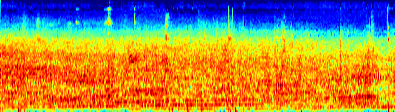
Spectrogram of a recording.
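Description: Race cars roar around the track at Midvale Speedway on a green flag, a loud sustained blend of engines from a field of cars with occasional sharper bursts as they pass.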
